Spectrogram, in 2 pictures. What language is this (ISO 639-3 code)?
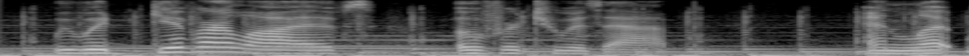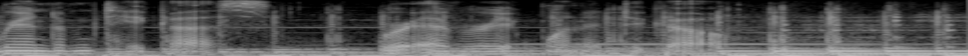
eng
